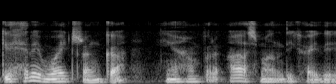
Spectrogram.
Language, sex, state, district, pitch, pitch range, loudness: Hindi, male, Himachal Pradesh, Shimla, 115 Hz, 90-125 Hz, -17 LUFS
